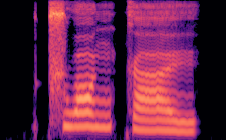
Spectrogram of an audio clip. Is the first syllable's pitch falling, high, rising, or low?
high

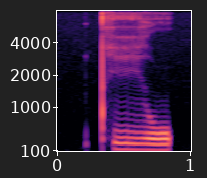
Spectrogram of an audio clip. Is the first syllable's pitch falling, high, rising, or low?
low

